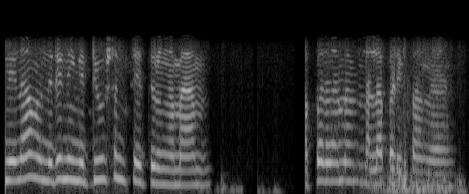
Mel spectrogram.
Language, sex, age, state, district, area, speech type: Tamil, female, 18-30, Tamil Nadu, Mayiladuthurai, urban, conversation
